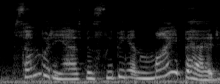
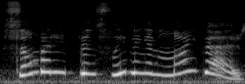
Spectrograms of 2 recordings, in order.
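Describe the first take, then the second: First: It is a sweet, low Mama Bear voice. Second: It is a squeaky Baby Bear voice.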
